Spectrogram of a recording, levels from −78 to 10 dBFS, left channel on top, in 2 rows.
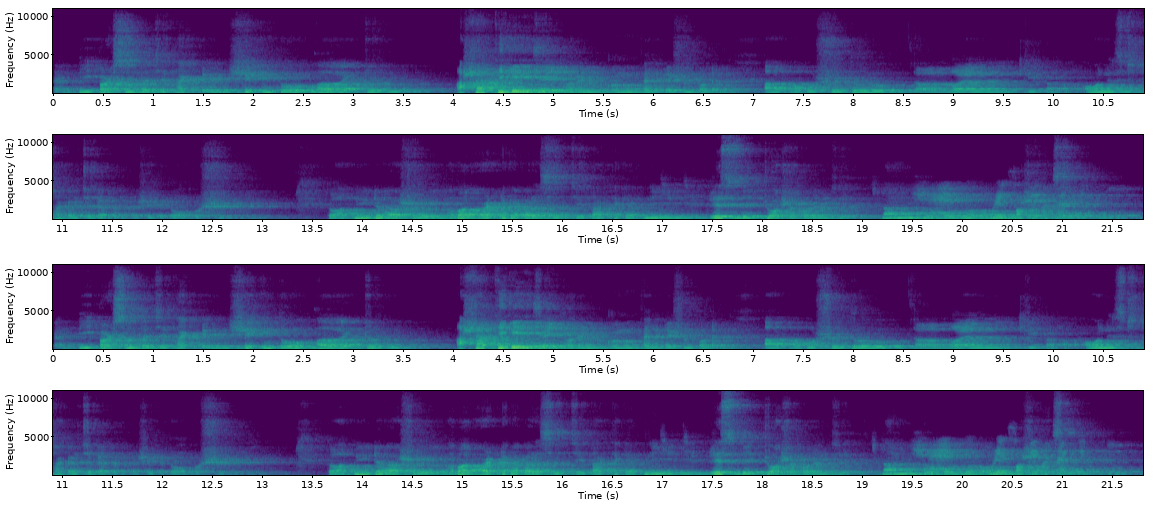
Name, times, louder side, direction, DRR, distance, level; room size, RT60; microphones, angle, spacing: voice 1, 0.1-3.3 4.0-12.7 13.3-18.9 19.2-20.7, equal, 5° right, -4 dB, 1.0 m, -25 dB
voice 2, 2.5-2.9 12.6-13.1 17.0-17.4 19.2-21.6, right 1 dB, 25° right, -1 dB, 1.8 m, -33 dB
16.0 x 11.5 x 5.7 m, 2.4 s
head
